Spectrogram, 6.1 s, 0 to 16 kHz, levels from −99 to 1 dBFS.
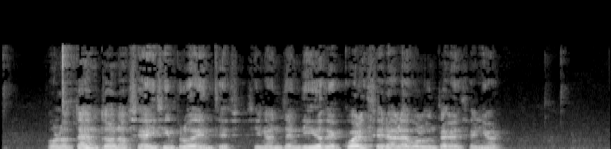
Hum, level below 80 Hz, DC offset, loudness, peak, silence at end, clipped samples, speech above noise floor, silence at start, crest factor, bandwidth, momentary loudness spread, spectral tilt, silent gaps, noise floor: none; -50 dBFS; under 0.1%; -22 LUFS; -4 dBFS; 1.1 s; under 0.1%; 39 dB; 0.5 s; 20 dB; 11.5 kHz; 11 LU; -6 dB/octave; none; -60 dBFS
